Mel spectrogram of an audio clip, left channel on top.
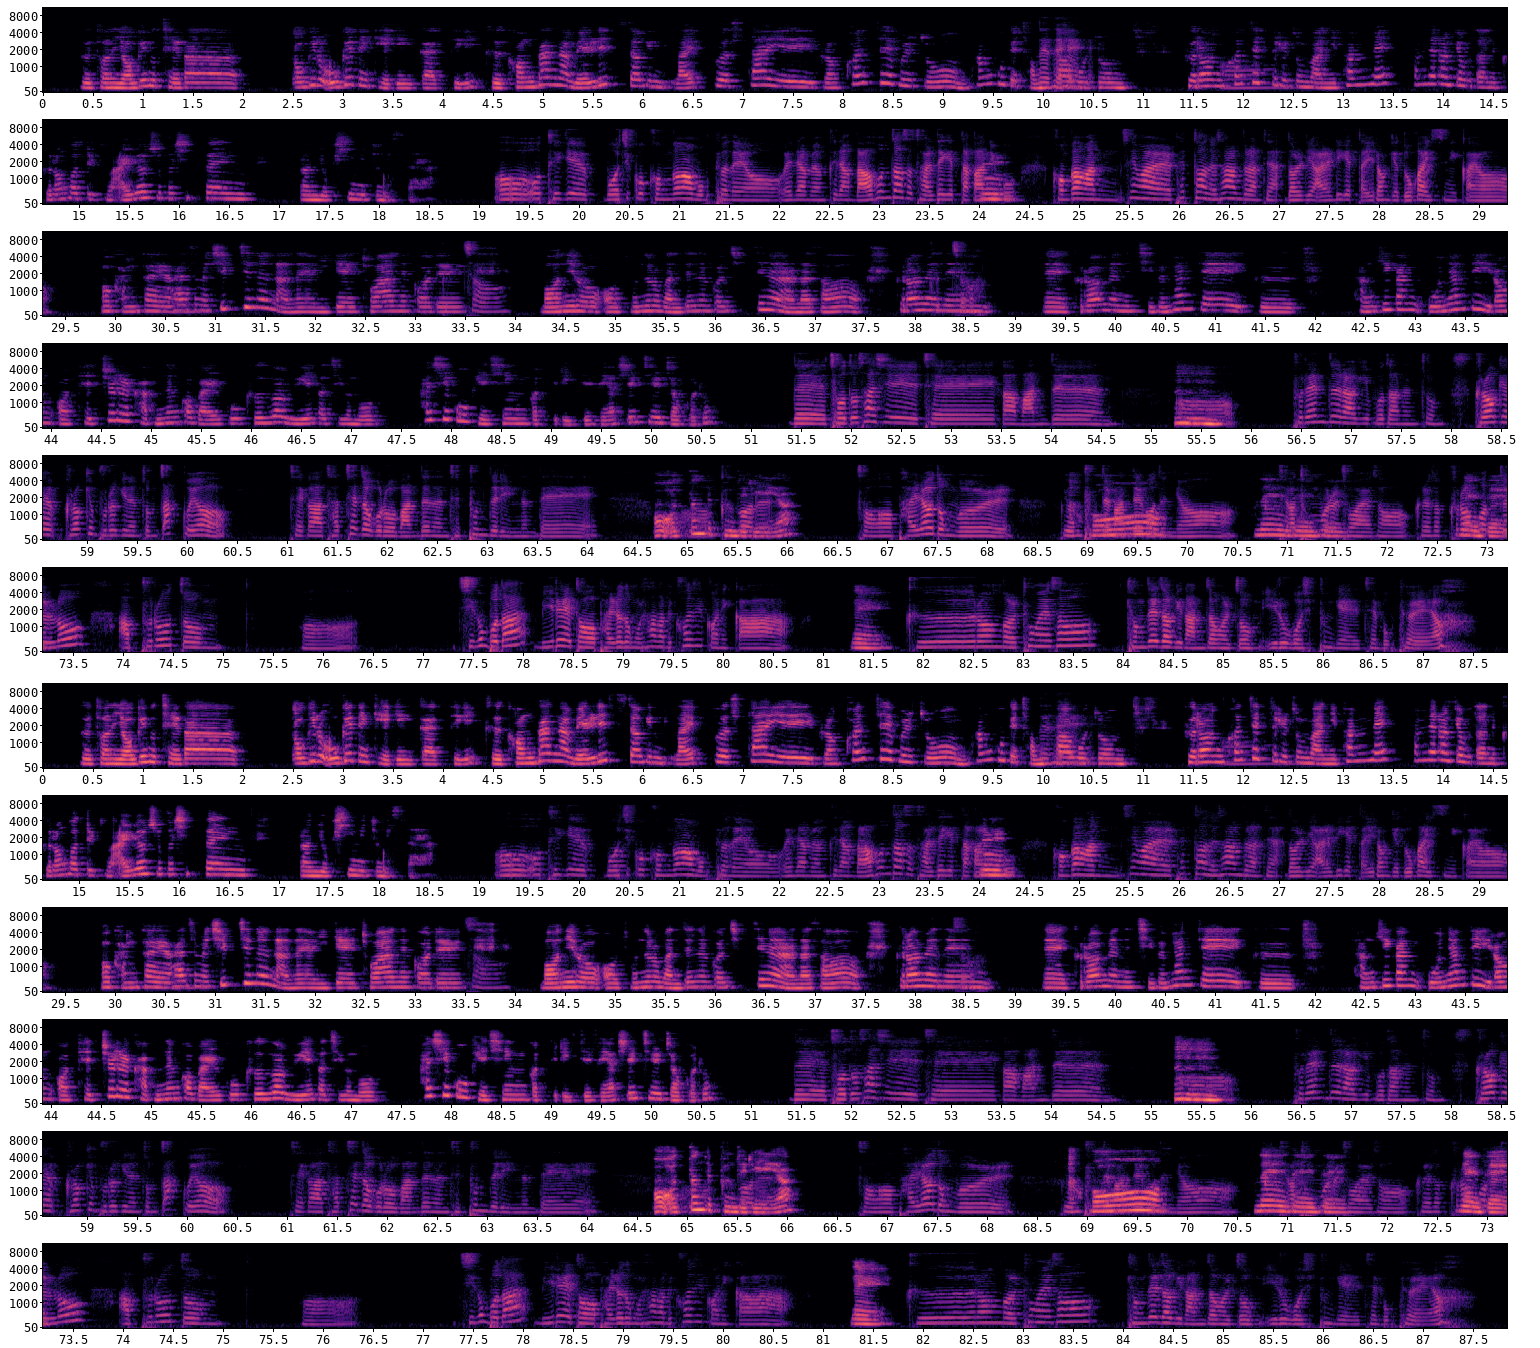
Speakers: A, on the right (about 75°); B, on the left (about 65°).
A: 그 저는 여기서 제가 여기로 오게 된 계기가 되게 그 건강한 웰니스적인 라이프 스타일 그런 컨셉을 좀 한국에 전파하고
B: 네네.
A: 좀
B: <laughs>
A: 그런
B: 어,
A: 컨셉들을 좀 많이 판매? 판매라기보다는 그런 것들을 좀 알려주고 싶은 그런 욕심이 좀 있어요.
B: 어, 어, 되게 멋있고 건강한 목표네요. 왜냐면 그냥 나 혼자서 잘 되겠다가
A: 네.
B: 아니고 건강한 생활 패턴을 사람들한테 널리 알리겠다 이런 게 녹아 있으니까요.
A: 어, 감사해요.
B: 어,
A: 하지만 쉽지는 않아요. 이게 좋아하는 거를
B: 그쵸.
A: 머니로, 어, 돈으로 만드는 건 쉽지는 않아서, 그러면은,
B: 그쵸.
A: 네, 그러면은 지금 현재 그 장기간 5년 뒤 이런, 어, 대출을 갚는 거 말고, 그걸 위해서 지금 뭐 하시고 계신 것들이 있으세요? 실질적으로?
B: 네, 저도 사실 제가 만든, 어,
A: 음, 음.
B: 브랜드라기보다는 좀, 그렇게, 그렇게 부르기는 좀 작고요. 제가 자체적으로 만드는 제품들이 있는데,
A: 어, 어떤
B: 어,
A: 제품들이에요?
B: 그거를 저 반려동물 그 용품들
A: 어,
B: 만들거든요.
A: 네네네.
B: 제가 동물을 좋아해서. 그래서 그런
A: 네네.
B: 것들로 앞으로 좀, 어, 지금보다 미래에 더 반려동물 산업이 커질 거니까
A: 네.
B: 그런 걸 통해서 경제적인 안정을 좀 이루고 싶은 게 제 목표예요. <laughs>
